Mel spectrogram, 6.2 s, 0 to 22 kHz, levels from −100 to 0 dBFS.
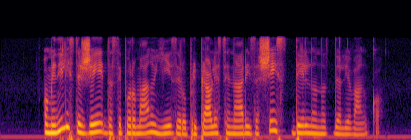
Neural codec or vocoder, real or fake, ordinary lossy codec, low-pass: none; real; none; 7.2 kHz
